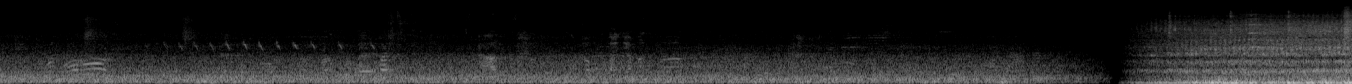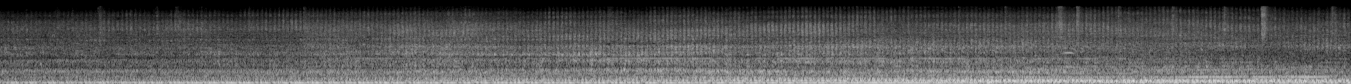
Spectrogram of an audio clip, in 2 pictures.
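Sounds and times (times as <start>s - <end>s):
locomotive engine drone: 11.2s - 27.0s.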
